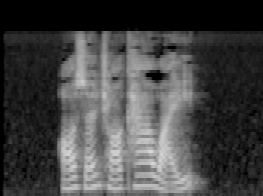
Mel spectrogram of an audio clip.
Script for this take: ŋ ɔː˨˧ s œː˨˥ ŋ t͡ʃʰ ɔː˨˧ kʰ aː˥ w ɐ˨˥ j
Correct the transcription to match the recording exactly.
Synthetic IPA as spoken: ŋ ɔː˨˧ s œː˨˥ ŋ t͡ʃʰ ɔː˨˧ kʰ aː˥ w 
